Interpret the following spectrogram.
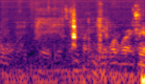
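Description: Faint background voices outdoors, with one sharp click about a second in.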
